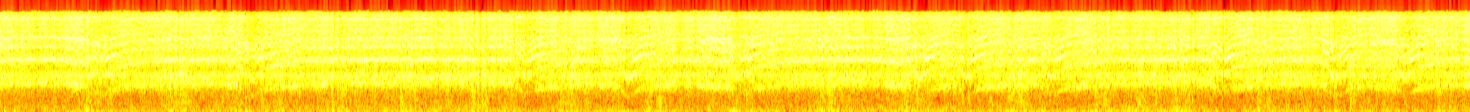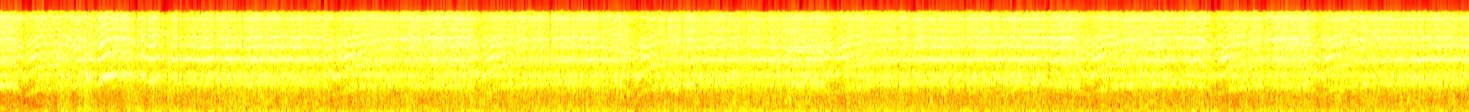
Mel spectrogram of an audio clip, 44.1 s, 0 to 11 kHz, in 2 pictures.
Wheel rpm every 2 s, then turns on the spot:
210, 190, 220, 210, 200, 200, 210, 200, 220, 200, 190, 230, 240, 200, 200, 190, 220, 210, 220, 200, 190, 210.
none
